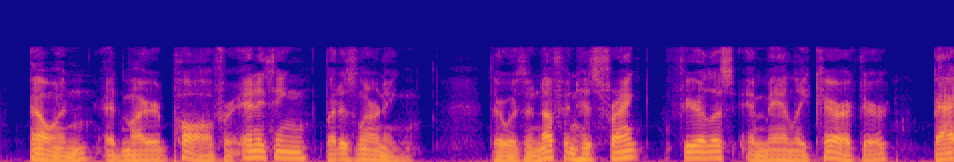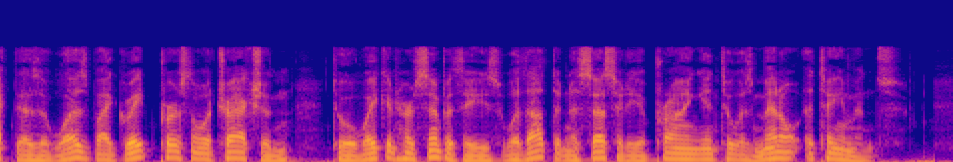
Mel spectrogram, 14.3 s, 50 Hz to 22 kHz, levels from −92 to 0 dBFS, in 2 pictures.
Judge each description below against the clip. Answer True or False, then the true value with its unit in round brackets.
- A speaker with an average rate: True (165 wpm)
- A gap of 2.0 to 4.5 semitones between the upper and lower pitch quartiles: False (5.3 semitones)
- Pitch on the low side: True (95 Hz)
